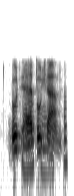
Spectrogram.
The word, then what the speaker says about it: Bhutan: And you were talking about your pictures, and you were in Bhutan, right? Is that how you pronounce it? – Yes. Bhutan.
